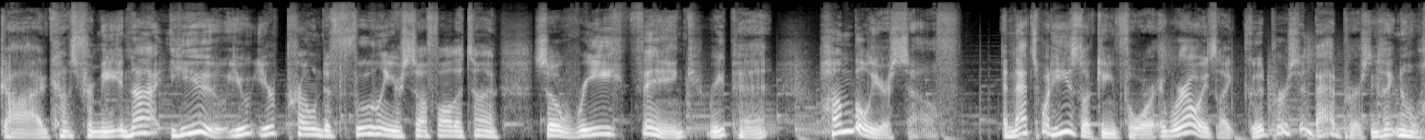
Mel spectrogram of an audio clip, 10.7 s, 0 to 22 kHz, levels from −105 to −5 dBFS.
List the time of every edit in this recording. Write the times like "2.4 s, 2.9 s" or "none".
7.8 s

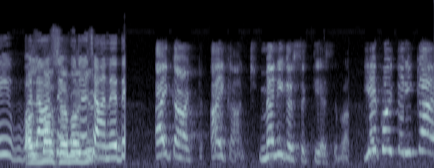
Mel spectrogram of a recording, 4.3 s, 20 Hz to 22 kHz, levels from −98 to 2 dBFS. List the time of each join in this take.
1.3 s, 3.4 s

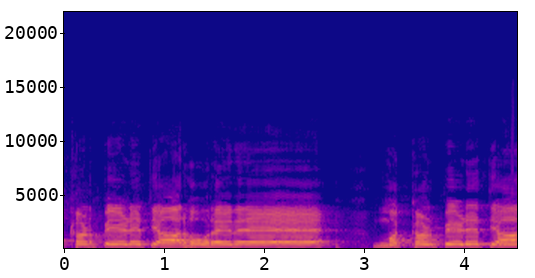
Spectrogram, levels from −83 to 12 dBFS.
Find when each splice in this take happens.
none

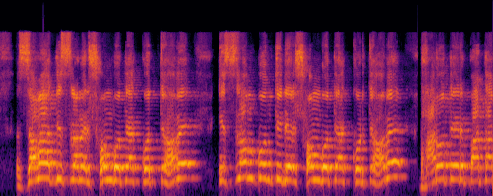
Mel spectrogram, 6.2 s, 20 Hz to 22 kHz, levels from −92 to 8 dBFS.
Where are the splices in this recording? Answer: 5.2 s

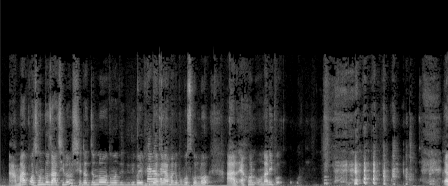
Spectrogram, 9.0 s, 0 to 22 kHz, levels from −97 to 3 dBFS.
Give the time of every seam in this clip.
none

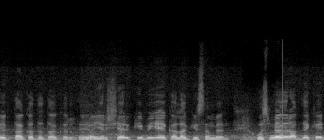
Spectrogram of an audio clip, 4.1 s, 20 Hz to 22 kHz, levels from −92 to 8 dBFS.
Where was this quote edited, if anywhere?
1.1 s

